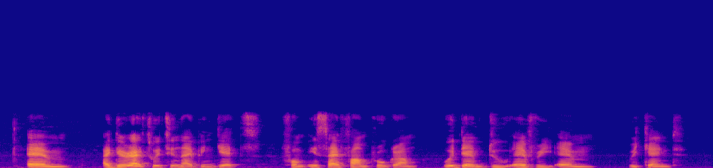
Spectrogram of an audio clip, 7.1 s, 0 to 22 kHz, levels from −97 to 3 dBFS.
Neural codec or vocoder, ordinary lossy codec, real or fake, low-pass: none; none; real; 7.2 kHz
